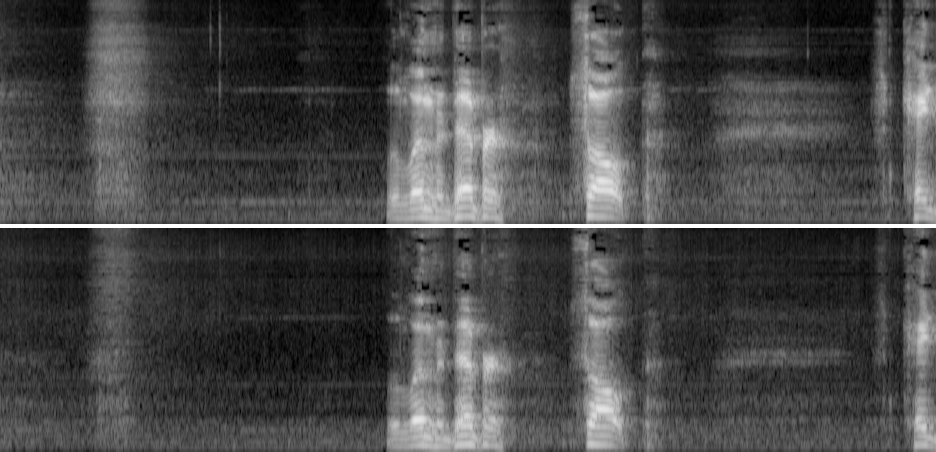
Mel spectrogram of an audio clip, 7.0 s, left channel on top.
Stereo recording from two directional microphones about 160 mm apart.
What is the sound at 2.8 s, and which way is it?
A man's voice, 10° left (ahead or behind).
